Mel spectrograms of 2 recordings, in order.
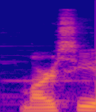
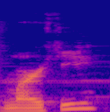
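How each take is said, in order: First: The middle consonant is an s sound. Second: The middle consonant is a k sound. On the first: "do you also pronounce Marcy as Marky?" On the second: "pronounce Marcy as Marky"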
